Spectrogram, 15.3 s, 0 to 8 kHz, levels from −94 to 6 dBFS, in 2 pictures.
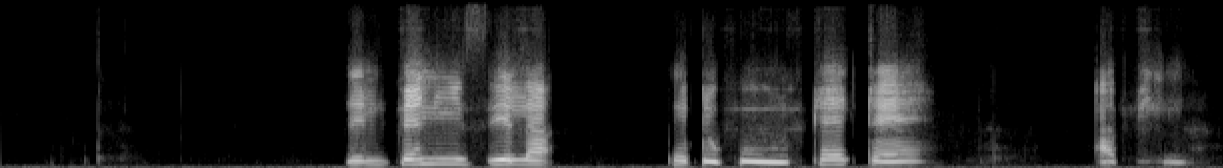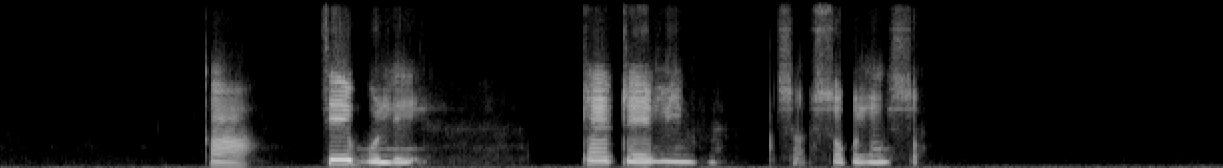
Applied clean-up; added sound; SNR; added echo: neural diffusion model UNIVERSE++.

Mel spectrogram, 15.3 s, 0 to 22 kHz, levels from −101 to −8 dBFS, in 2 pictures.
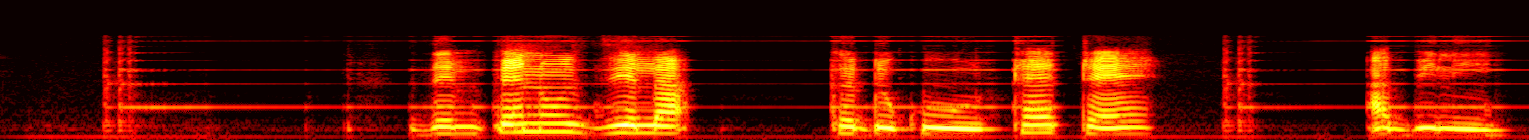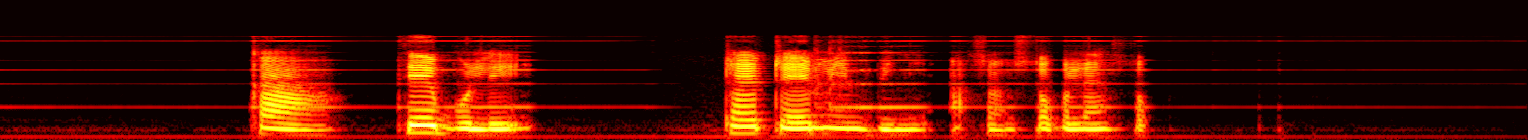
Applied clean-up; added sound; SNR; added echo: neural mask model RNNoise.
